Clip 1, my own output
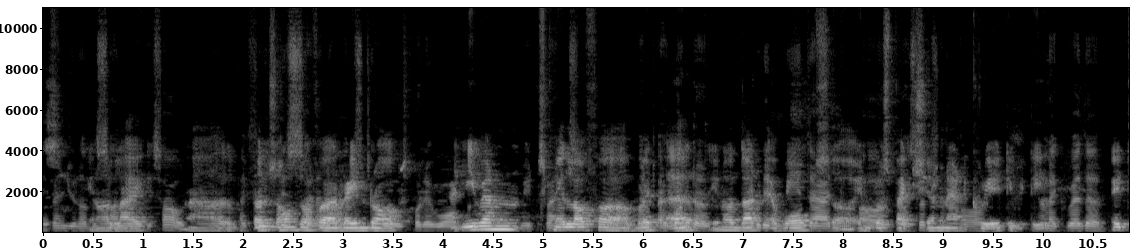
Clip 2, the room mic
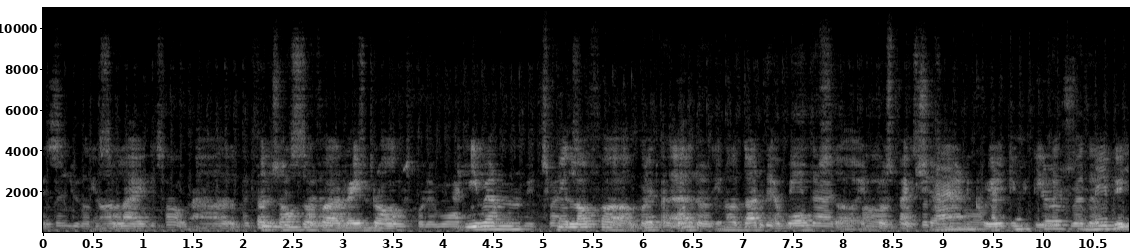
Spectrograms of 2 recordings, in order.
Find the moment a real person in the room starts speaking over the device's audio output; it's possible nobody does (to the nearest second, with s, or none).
9 s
